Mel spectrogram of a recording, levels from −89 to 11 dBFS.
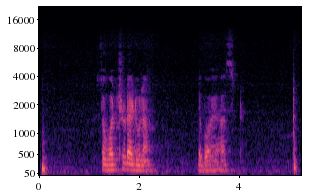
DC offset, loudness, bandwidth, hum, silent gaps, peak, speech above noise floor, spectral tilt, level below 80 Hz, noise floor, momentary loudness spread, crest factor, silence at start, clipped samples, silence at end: under 0.1%; -26 LUFS; 12.5 kHz; none; none; -8 dBFS; 34 dB; -8 dB/octave; -54 dBFS; -58 dBFS; 21 LU; 22 dB; 0.05 s; under 0.1%; 0.05 s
